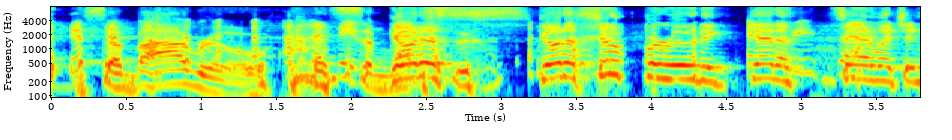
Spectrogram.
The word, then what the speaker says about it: Subaru: know Bob sagot ribiero I love that you mispronounced something else too Ribero there you go sabaru sabaru go to go to Subaru to get a sandwich in my sabaru I'm totally confused it's so awesome and and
